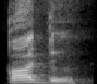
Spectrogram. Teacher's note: قاف کو موٹا پڑھنا، دال پر جزم ہے، یہ حرف قلقلہ ہے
